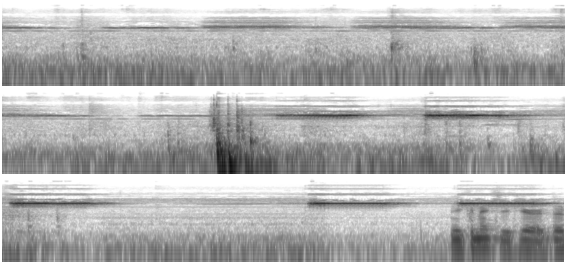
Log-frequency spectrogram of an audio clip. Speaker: in sync at all i hate that i gotta get a sync module one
